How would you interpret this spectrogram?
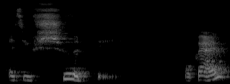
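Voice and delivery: ordinary delivery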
